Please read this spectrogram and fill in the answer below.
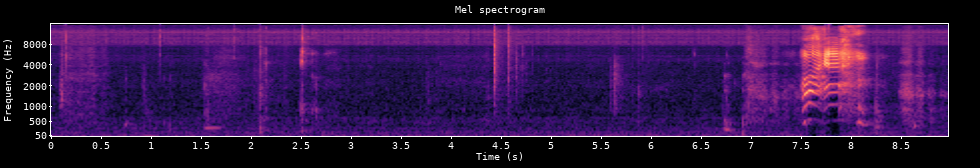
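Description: A baby laughing once near the end: a short, loud run of rising-and-falling squealy notes lasting about half a second. Before it come a few light taps of small fingers on the plastic high-chair tray.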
